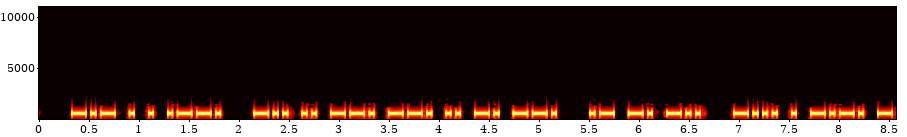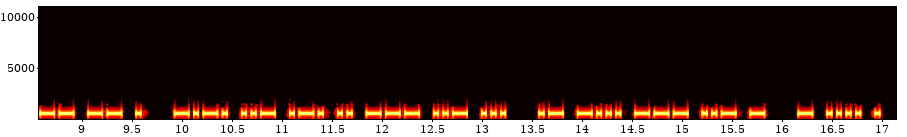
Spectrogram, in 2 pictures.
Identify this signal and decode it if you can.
Morse code, heard as a keyed tone, about 25 wpm, 600 Hz. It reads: KEEP DIGGING AND BECOME CURIOUS ABOUT THE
